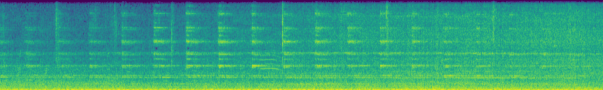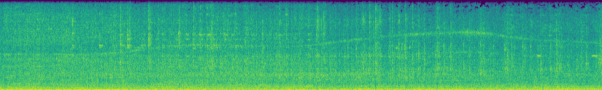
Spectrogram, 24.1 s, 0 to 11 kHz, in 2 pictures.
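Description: EMD SD40-2 diesel locomotive passing close by. Its engine's deep drone fades about 14 seconds in, and the passenger cars behind it keep rolling past with steady wheel-on-rail noise. A high ringing, struck at even intervals, sounds over the first half.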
